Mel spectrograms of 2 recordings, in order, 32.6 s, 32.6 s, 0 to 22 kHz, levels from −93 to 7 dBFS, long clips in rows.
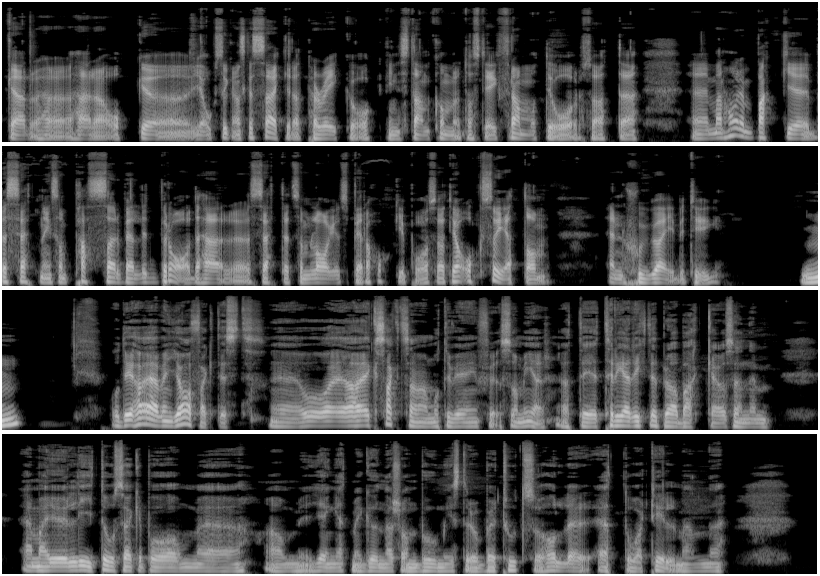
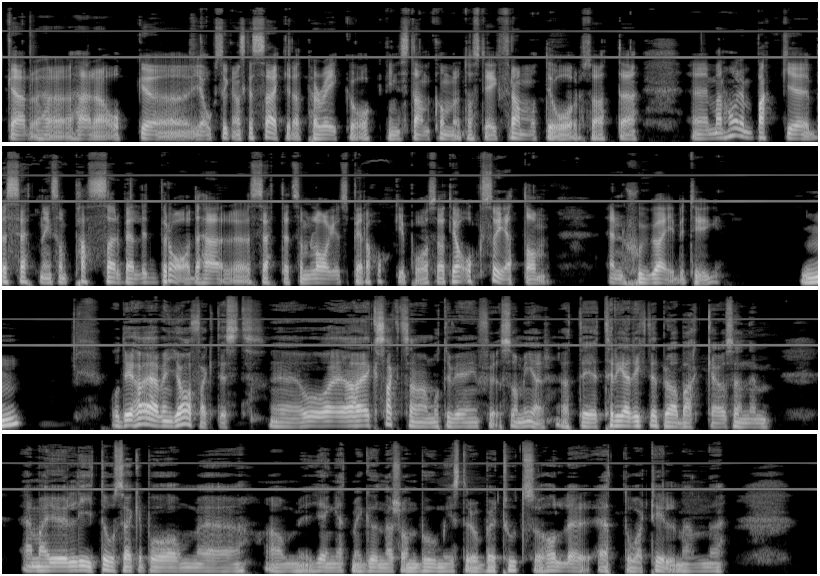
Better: first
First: none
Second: high-pitched whine; noticeable; throughout; 4.5 kHz, 15 dB below the speech

